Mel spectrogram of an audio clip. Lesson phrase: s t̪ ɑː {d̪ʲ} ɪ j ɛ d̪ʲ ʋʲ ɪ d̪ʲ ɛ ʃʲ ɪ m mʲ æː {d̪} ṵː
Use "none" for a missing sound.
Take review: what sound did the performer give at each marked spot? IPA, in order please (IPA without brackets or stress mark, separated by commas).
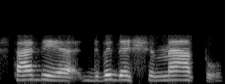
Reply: d̪ʲ, t̪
